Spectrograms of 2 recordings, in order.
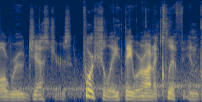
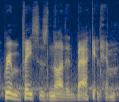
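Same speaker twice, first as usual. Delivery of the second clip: ordinary delivery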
